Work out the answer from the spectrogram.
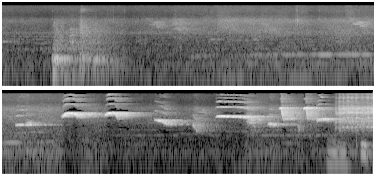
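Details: After a few quiet seconds with faint talk, captive chopi blackbirds burst into a string of loud, slurred whistles, roughly two each second, in an aviary being prepared for breeding.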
